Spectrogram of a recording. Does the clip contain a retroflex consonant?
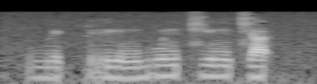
no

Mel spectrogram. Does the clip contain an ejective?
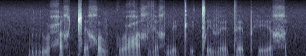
yes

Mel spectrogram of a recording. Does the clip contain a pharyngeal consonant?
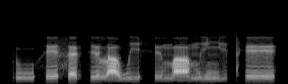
no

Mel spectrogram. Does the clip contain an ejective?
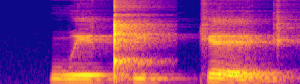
no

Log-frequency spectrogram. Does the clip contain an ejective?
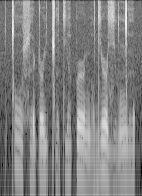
no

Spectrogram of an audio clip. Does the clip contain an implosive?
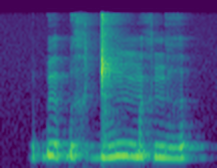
yes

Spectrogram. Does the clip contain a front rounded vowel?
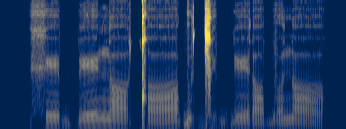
yes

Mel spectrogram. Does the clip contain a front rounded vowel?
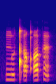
yes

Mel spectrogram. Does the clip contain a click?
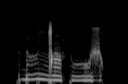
yes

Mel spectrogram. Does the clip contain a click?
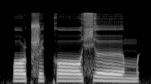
no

